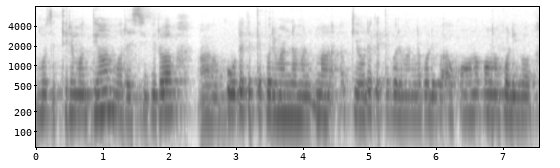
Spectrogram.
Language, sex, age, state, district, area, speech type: Odia, female, 18-30, Odisha, Khordha, rural, spontaneous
